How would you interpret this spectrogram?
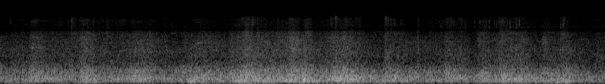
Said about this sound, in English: Of course, this is when the train chooses the super slow way to roll into the station.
